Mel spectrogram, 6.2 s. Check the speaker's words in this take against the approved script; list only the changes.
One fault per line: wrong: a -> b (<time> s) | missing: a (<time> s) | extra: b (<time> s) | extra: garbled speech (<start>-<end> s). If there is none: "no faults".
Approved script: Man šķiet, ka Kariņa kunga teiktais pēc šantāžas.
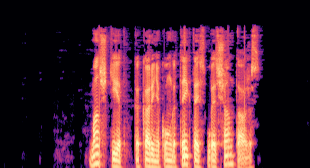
no faults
